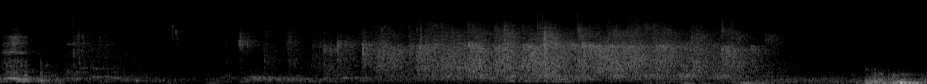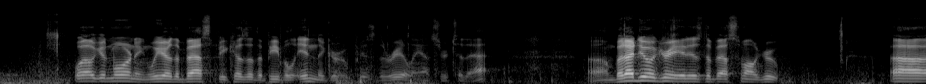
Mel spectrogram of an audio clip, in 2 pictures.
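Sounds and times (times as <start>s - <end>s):
audience clapping to welcome a speaker: 2.1s - 8.3s
speech: 10.0s - 14.3s, 15.2s - 17.2s, 18.2s - 18.5s.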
